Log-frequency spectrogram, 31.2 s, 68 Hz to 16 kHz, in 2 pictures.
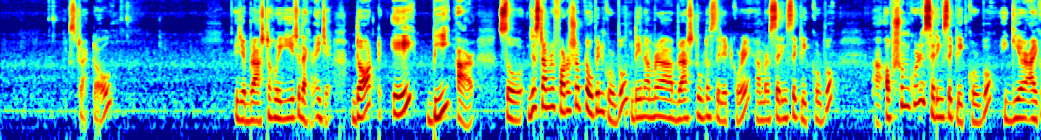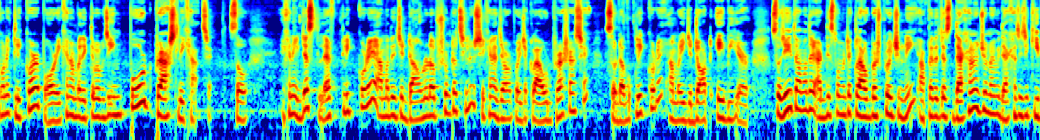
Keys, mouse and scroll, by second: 0.7 click, 8.7 click, 11.6 right click, 14.3 right click, 16.5 click, 19.9 click, 24.9 click.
